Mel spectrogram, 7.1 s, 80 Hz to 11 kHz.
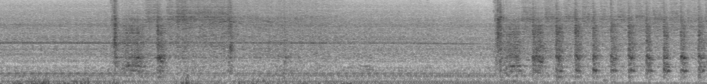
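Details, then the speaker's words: Nissan 240SX S13 street car, hard starting after a drive: repeated cranking with uneven, sputtering catches that won't settle into a clean idle. A leaky injector draining fuel from the rail into the intake runner is suspected, not confirmed. "that was a really weird problem gotta be a leaky fuel injectors right I feel like that's I mean that I feel like that's what it has to be has to be a leaky injector because it's just draining all the fuel from fuel rail into the intake runner"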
